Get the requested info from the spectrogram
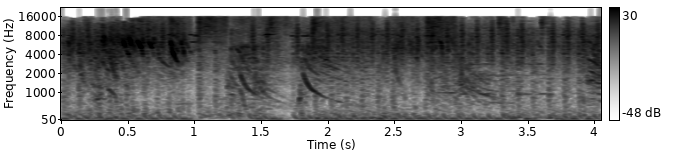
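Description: Dubbed-in automatic gunfire sound effect: rapid shots in long volleys, laced with falling whistling whizzes, broken off briefly about a second in and again near the middle.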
